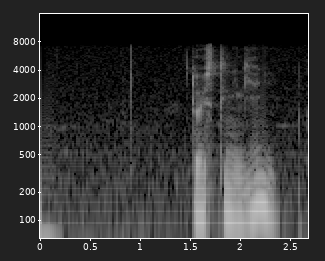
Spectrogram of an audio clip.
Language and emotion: Russian, neutral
